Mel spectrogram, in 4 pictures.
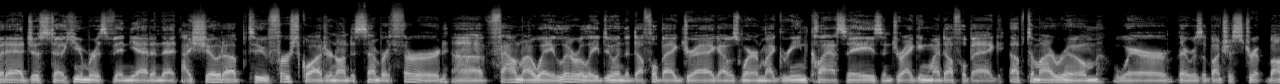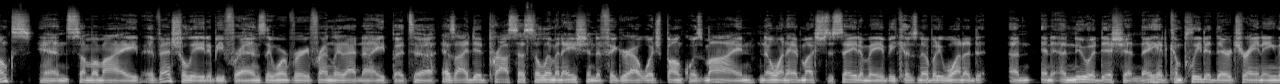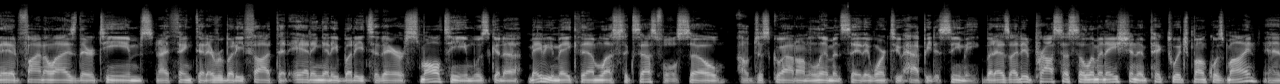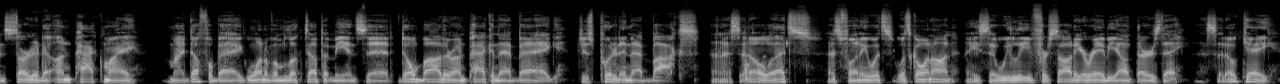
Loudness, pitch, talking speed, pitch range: -20 LUFS, 100 Hz, 245 wpm, 95-105 Hz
